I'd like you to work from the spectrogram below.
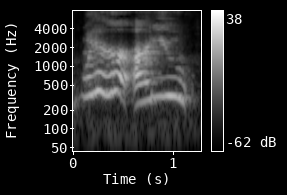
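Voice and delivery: ordinary delivery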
